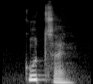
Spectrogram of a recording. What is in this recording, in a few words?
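"gut sein", German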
